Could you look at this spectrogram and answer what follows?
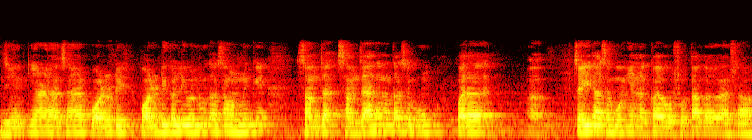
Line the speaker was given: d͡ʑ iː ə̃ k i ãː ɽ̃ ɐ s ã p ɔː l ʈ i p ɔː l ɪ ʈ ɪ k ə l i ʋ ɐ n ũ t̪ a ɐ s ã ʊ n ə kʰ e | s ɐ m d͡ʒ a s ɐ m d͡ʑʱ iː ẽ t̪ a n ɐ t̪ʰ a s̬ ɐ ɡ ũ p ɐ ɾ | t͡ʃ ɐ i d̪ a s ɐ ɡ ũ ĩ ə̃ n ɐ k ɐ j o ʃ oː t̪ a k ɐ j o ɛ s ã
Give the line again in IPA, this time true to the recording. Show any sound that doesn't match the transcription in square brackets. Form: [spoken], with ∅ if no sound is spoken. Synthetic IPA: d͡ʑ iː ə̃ k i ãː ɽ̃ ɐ s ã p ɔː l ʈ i p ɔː l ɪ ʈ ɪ k ə l i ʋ ɐ n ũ t̪ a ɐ s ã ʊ n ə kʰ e | s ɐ m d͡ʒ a s ɐ m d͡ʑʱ [aː] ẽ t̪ a n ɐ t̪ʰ a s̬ ɐ ɡ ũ p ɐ ɾ | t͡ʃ ɐ i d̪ a s ɐ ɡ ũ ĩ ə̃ n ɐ k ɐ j o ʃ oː t̪ a k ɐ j o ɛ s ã

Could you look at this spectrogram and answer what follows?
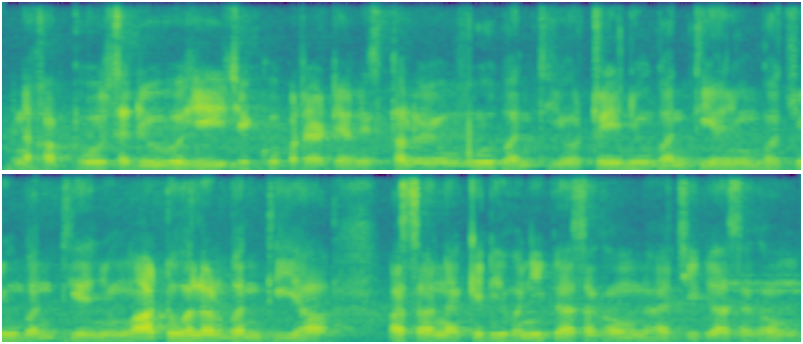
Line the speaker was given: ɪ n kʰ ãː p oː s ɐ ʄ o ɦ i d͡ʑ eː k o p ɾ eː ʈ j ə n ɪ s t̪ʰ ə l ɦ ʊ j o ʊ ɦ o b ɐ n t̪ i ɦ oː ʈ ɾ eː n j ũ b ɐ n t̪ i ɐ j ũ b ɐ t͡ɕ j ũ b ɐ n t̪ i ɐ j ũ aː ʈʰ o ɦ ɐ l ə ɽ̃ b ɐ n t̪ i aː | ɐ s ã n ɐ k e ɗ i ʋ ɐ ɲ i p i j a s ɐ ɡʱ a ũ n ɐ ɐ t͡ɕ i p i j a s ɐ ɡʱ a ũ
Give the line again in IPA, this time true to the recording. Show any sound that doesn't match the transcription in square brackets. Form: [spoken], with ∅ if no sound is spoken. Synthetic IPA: ɪ n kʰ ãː p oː s ɐ ʄ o ɦ i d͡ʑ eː k o p ɾ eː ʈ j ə n ɪ s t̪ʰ ə l ɦ ʊ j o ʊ ɦ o b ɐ n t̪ i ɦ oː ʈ ɾ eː n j ũ b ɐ n t̪ i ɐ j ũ b ɐ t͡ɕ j ũ b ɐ n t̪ i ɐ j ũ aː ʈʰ o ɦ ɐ l ə ɽ̃ b ɐ n t̪ i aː | ɐ s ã n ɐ k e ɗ i ʋ ɐ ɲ i p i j a s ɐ ɡʱ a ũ n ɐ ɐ t͡ɕ i p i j a s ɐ ɡʱ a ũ

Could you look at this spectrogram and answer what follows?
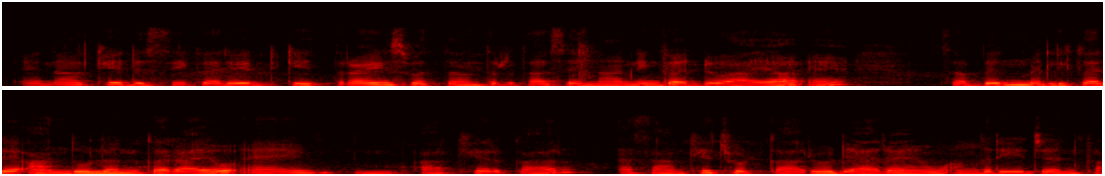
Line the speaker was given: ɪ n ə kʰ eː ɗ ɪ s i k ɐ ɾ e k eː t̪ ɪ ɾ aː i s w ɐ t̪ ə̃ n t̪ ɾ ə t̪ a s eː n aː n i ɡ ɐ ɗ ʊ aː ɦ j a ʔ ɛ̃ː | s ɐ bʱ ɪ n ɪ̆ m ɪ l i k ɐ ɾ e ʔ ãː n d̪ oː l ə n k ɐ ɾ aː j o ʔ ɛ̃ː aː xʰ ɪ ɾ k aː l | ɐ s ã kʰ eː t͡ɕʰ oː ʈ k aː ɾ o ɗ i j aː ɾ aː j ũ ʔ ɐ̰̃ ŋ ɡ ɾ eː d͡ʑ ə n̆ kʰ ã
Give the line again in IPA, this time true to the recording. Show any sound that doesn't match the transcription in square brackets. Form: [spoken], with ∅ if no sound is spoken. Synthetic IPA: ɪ n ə kʰ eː ɗ ɪ s i k ɐ ɾ e k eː t̪ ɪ ɾ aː i s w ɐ t̪ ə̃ n t̪ ɾ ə t̪ a s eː n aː n i ɡ ɐ ɗ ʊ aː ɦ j a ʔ ɛ̃ː | s ɐ bʱ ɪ n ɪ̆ m ɪ l i k ɐ ɾ e ʔ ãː n d̪ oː l ə n k ɐ ɾ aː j o ʔ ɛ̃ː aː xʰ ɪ ɾ k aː [ɾ] | ɐ s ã kʰ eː t͡ɕʰ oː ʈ k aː ɾ o ɗ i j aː ɾ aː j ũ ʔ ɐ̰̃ ŋ ɡ ɾ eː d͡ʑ ə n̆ kʰ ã

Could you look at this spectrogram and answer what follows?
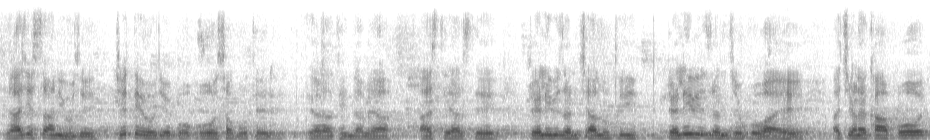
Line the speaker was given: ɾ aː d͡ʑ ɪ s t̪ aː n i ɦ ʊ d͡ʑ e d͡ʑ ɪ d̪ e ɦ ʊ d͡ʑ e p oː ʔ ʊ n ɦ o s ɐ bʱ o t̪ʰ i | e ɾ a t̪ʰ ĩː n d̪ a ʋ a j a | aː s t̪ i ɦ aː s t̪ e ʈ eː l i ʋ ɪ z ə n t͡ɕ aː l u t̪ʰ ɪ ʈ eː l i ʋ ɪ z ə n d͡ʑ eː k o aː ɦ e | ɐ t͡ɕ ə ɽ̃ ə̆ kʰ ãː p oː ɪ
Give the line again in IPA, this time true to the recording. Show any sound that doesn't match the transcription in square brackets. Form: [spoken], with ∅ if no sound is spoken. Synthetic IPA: ɾ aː d͡ʑ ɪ s t̪ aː n i ɦ ʊ d͡ʑ e d͡ʑ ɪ [t̪] e ɦ ʊ d͡ʑ e p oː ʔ ʊ [∅] ɦ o s ɐ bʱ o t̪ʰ [e] | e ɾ a t̪ʰ ĩː n d̪ a ʋ [i] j a | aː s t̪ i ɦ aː s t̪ e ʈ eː l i ʋ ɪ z ə n t͡ɕ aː l u t̪ʰ [i] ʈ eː l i ʋ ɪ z ə n d͡ʑ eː k o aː ɦ e | ɐ t͡ɕ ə ɽ̃ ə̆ kʰ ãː p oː ɪ

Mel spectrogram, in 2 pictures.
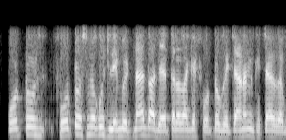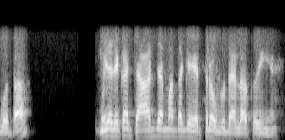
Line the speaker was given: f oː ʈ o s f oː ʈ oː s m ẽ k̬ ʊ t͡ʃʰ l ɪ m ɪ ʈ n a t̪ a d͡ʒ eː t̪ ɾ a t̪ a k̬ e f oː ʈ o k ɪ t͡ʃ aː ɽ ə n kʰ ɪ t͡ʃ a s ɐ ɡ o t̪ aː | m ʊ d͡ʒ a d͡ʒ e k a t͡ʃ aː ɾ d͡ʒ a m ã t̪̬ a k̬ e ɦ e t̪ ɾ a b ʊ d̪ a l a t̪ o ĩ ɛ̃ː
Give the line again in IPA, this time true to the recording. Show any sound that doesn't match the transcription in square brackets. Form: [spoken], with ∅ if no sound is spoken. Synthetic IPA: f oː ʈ o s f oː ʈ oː s m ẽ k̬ ʊ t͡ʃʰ l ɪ m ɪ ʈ n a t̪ a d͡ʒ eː t̪ ɾ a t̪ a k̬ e f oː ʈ o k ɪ t͡ʃ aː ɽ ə n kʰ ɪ t͡ʃ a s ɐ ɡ o t̪ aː | m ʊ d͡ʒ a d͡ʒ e k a t͡ʃ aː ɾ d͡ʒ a m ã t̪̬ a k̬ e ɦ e t̪ ɾ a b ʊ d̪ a l a t̪ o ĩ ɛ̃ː

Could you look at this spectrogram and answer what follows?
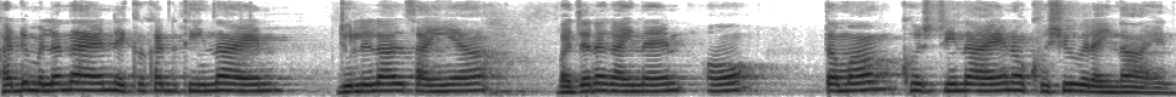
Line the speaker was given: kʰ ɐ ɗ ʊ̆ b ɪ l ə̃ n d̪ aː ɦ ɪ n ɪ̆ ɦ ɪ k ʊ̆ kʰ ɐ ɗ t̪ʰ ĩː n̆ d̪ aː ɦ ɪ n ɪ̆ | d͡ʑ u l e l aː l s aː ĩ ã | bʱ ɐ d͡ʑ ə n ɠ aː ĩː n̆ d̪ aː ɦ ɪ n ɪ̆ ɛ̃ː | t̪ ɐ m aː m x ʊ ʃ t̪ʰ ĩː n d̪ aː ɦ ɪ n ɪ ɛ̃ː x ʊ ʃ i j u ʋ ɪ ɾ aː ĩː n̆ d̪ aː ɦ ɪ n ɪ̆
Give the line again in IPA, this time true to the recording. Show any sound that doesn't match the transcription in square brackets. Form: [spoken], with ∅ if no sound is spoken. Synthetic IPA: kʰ ɐ ɗ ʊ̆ [m] ɪ l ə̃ n d̪ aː ɦ ɪ n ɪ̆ ɦ ɪ k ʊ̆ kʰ ɐ ɗ t̪ʰ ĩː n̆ d̪ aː ɦ ɪ n ɪ̆ | d͡ʑ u l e l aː l s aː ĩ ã | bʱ ɐ d͡ʑ ə n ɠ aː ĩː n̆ d̪ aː ɦ ɪ n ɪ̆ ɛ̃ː | t̪ ɐ m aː m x ʊ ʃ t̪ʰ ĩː n d̪ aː ɦ ɪ n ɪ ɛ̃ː x ʊ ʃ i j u ʋ ɪ ɾ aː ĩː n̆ d̪ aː ɦ ɪ n ɪ̆

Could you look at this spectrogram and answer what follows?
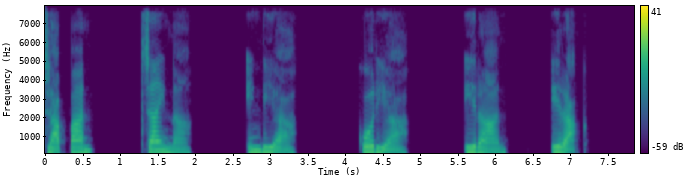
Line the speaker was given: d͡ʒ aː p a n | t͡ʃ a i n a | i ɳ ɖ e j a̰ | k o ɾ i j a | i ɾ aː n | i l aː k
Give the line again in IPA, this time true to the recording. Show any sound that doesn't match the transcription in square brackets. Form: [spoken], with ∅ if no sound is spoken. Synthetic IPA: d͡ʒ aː p a n | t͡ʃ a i n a | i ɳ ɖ [i] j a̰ | k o ɾ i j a | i ɾ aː n | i [ɾ] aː k

